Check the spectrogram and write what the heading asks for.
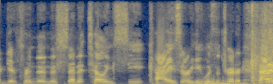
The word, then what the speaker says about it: Caesar: This is like when the Senate told Kaiser he was a traitor.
